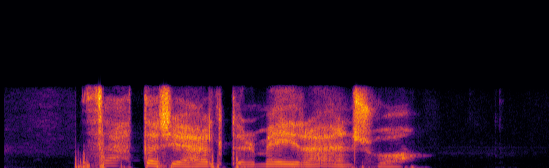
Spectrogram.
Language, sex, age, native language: Icelandic, female, 18-19, Icelandic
